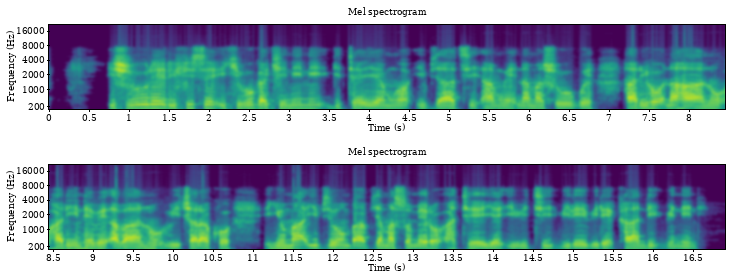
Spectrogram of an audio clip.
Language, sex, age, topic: Rundi, male, 25-35, education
